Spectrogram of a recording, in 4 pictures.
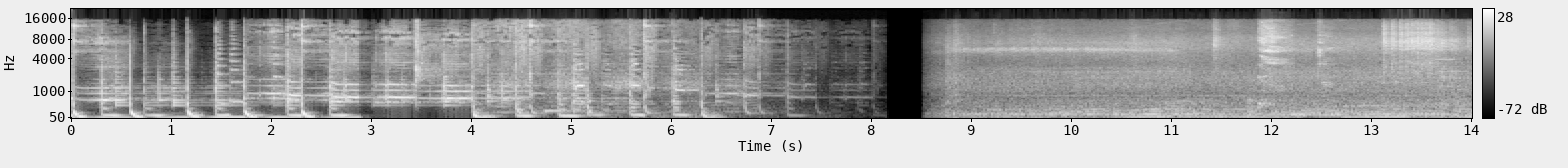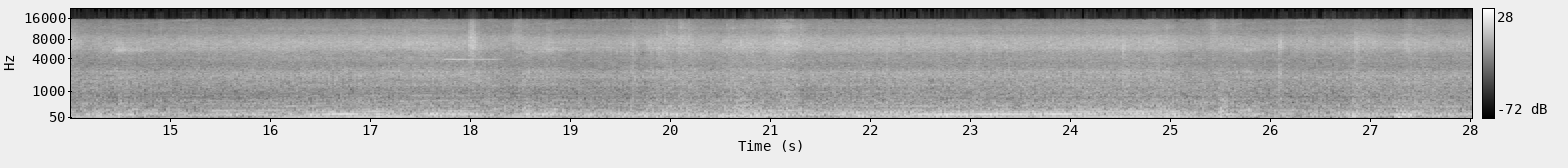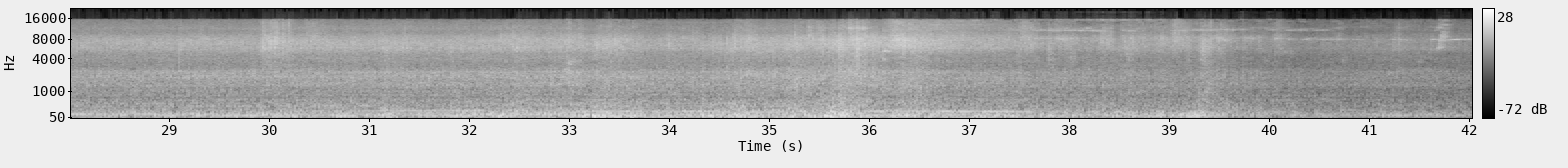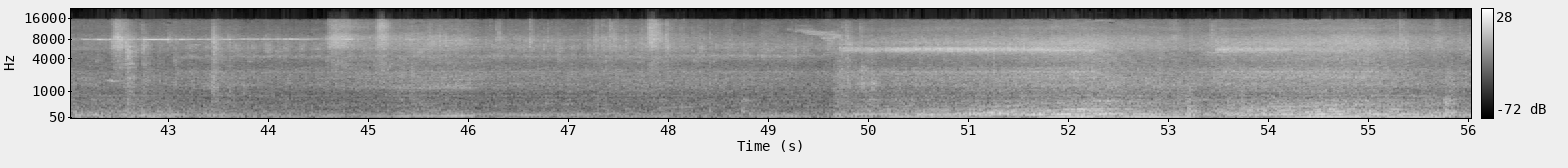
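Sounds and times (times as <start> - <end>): bus diesel engine running: 8.6 - 56.0.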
